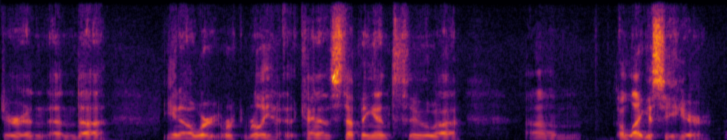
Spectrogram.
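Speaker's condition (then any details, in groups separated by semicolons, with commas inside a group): No condition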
